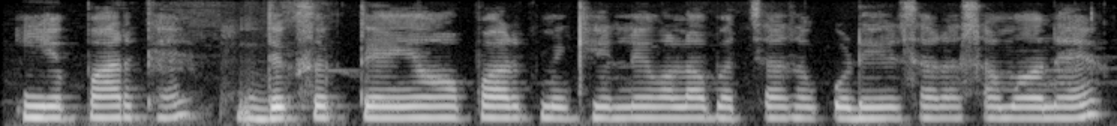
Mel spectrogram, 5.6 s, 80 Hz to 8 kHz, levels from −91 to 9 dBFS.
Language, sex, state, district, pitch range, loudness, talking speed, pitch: Maithili, female, Bihar, Saharsa, 215-225 Hz, -18 LUFS, 195 wpm, 220 Hz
